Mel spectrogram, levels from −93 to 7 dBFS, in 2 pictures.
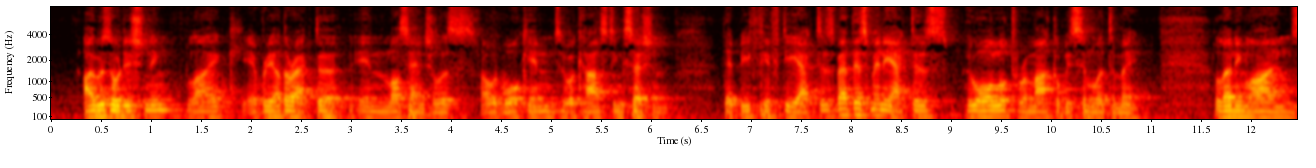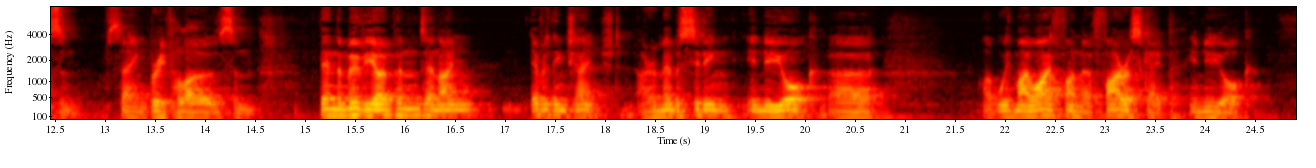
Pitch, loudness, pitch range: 105 Hz, -32 LUFS, 95-115 Hz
